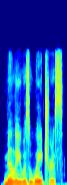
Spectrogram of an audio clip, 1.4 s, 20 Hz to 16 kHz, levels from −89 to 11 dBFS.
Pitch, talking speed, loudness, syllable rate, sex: 205 Hz, 180 wpm, -15 LUFS, 5.2 syllables/s, female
